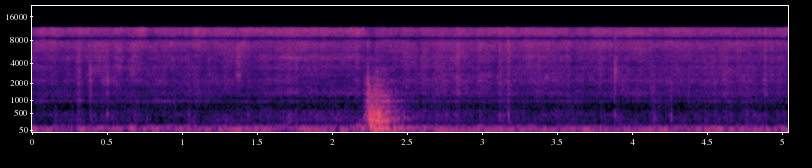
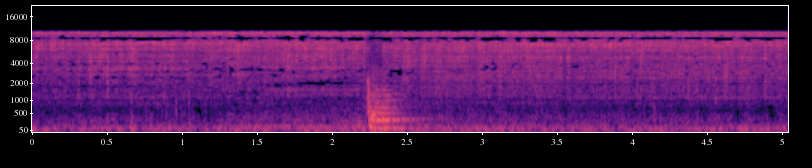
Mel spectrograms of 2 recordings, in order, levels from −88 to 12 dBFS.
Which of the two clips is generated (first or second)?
first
